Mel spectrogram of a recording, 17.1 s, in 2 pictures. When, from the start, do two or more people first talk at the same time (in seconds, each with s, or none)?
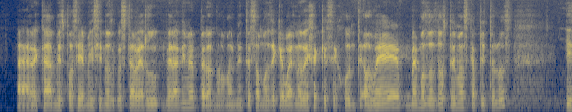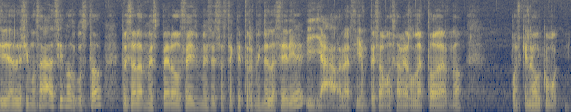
none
